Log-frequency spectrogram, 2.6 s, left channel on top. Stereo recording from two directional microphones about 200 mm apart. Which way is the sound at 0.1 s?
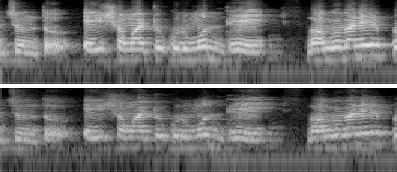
50° left (ahead or behind).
